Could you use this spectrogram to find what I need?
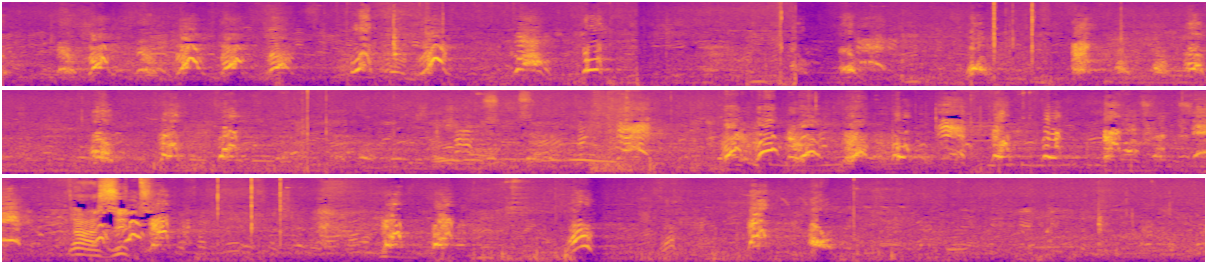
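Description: A crowd of onlookers chatters in the background.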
